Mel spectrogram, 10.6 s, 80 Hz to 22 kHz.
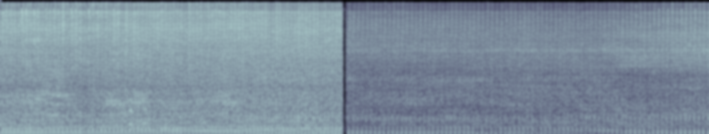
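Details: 1970s Massey Ferguson MF-12 garden tractor, Tecumseh 12 hp single-cylinder, running after the cracked head was replaced: uneven, hunting chug about three beats a second, struggling to settle at idle; owner suspects the carb.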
